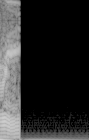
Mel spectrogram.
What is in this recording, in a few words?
MOS6581R3, Electronic Speech Systems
